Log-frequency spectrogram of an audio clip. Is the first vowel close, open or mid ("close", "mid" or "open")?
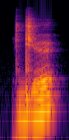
mid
